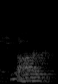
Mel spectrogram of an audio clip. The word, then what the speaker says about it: Charles: this year Charles Charles I'm told I shouldn't pronounce the S Char ta is char please thank been backstage but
